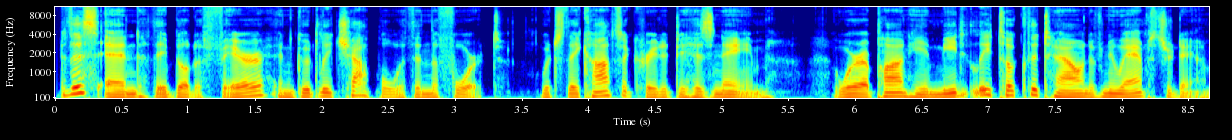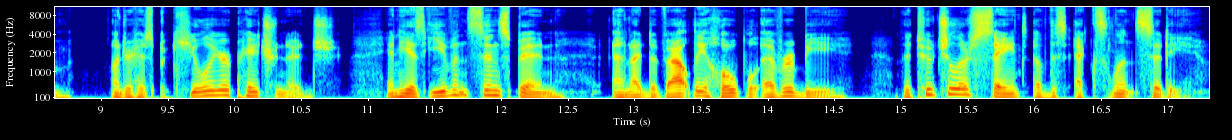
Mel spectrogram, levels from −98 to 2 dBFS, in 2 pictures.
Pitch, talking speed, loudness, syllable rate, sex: 120 Hz, 180 wpm, -21 LUFS, 5.5 syllables/s, male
